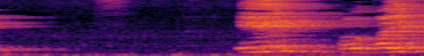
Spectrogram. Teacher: ए और ऐ को हम कंठ तालु कहते हैं, क्योंकि ए और ऐ का उच्चारण करते समय कंठ से भी कंपन होता है और उसके साथ साथ तालु से भी कंपन होता है, इसलिए ये संयुक्त कंठ और तालु कहलाते हैं।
